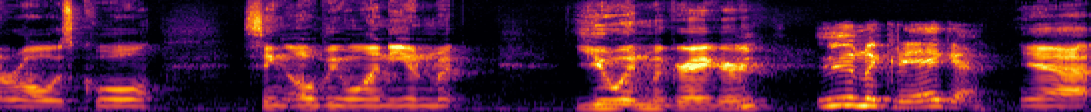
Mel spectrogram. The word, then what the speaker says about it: Ewan: Yeah, I always said Ewan, He's out of and my then league. Ewan McGregor. and then everyone's like it's Ewan, and I'm like, oh, okay. I guess I'll pronounce it correctly from now on. But I've been saying it wrong for years.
